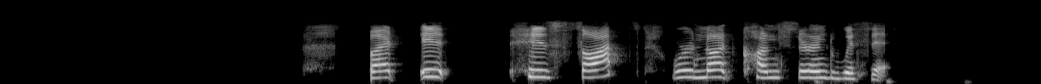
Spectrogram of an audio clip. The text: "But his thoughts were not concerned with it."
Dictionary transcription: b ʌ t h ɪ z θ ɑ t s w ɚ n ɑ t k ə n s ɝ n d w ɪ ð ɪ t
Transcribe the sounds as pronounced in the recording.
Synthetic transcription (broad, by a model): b ʌ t h ɪ z θ ɑ t s w ɚ n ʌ t k ə n s ɝ n d w ɪ ð ɪ t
